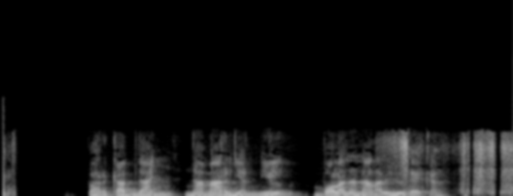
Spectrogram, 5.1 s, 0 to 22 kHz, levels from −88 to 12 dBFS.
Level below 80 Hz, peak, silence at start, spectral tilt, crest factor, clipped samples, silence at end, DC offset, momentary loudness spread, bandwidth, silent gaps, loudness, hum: -52 dBFS; -4 dBFS; 0.05 s; -5.5 dB/octave; 18 dB; under 0.1%; 0 s; under 0.1%; 12 LU; 7.8 kHz; 0.21-0.59 s, 0.79-0.85 s; -21 LUFS; none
